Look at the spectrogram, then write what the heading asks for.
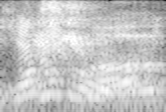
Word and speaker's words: Yeshua: When Yeshua began his 3-year mission, and I'll stop a moment here, that's the correct pronunciation of Jesus' name, and that's according to Professor Dr. Elaine Pagels of Princeton University, who has researched those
